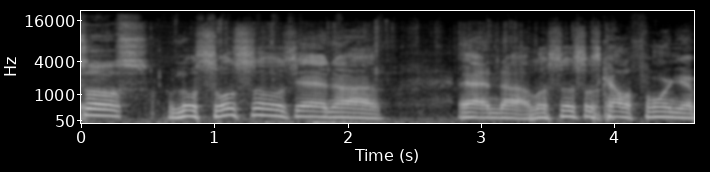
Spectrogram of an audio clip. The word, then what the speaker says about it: Los Osos: Is that how you pronounce that? Los Osos? That Los sounds Osos. Los Osos, yeah, and Los Osos, California, by Jacoby Kingston, Eric Lindmark, and Joey Helslet.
